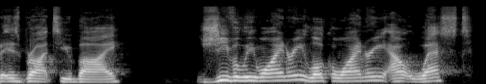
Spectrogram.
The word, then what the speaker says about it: Ziveli: They're open Saturdays and Sundays from noon to 5, spelled Ziveli, like Zavelli. It's pronounced Givoli Winery.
